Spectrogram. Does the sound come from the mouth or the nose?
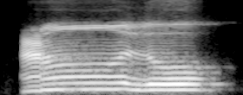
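nose. The sound comes out through the nose. The speaker calls it wrong. "Kalau dengan hidung"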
